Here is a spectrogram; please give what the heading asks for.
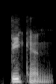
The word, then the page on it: beacon: American English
